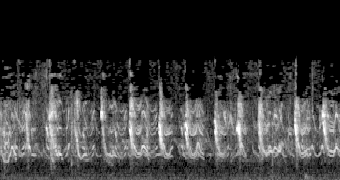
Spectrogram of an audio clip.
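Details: Robin nestlings waiting in a nest built on a light next to a garage door: insistent high, squeaky chirps repeated several times a second against a low background hum.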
